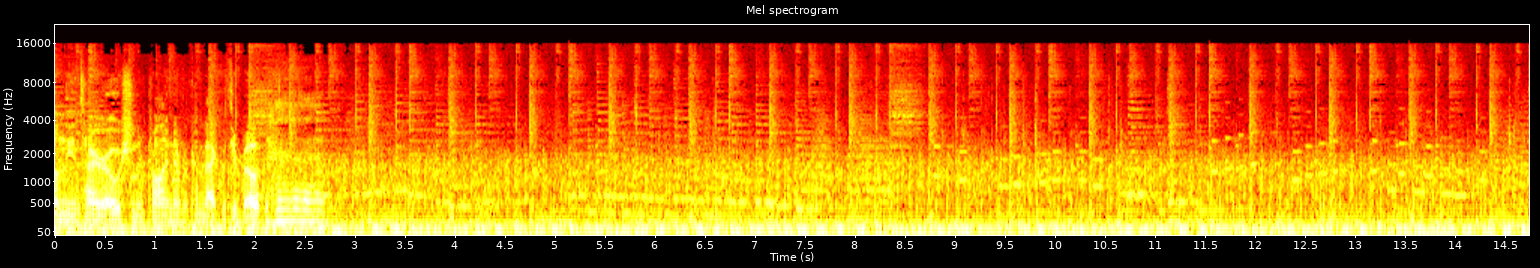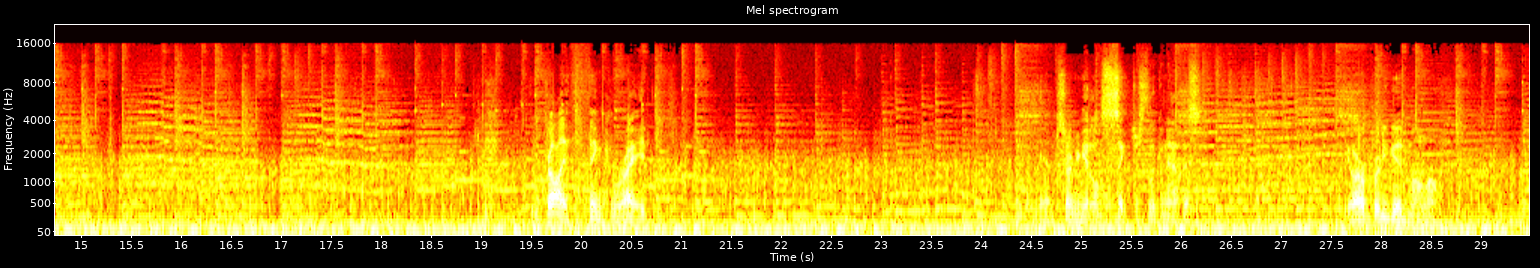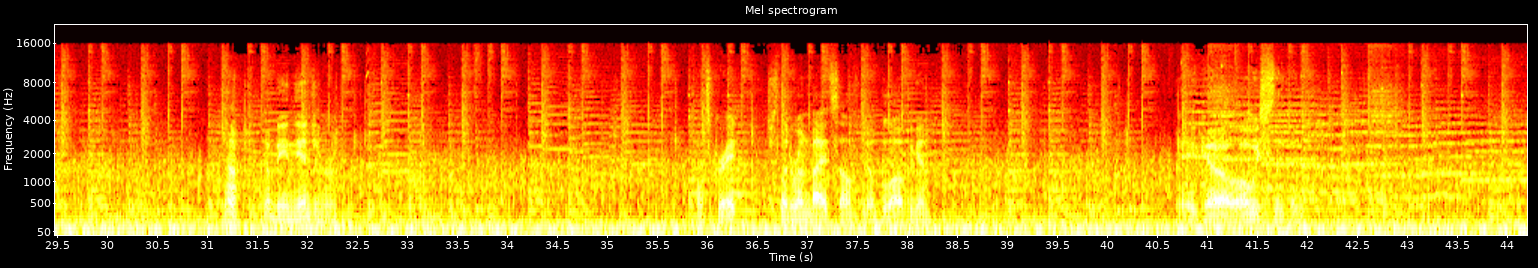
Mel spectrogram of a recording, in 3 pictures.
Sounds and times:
Speech: 0.0 - 2.8, 19.5 - 20.7, 24.6 - 26.2, 27.6 - 28.6, 31.2 - 32.3, 35.9 - 38.2, 40.7 - 42.0
Music: 0.0 - 44.2.

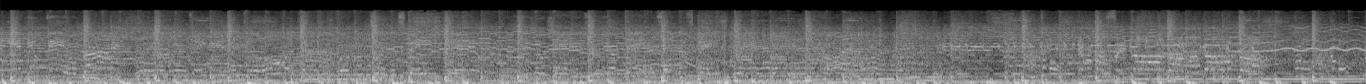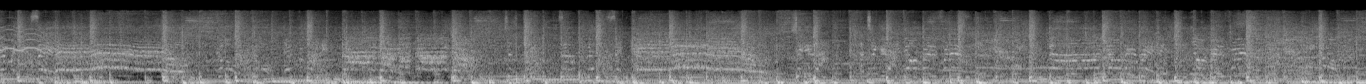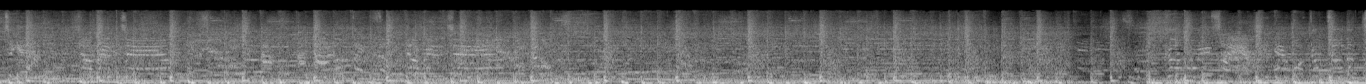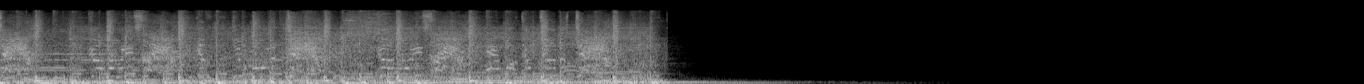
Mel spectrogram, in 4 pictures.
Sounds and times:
Music: 0.0 - 49.2.

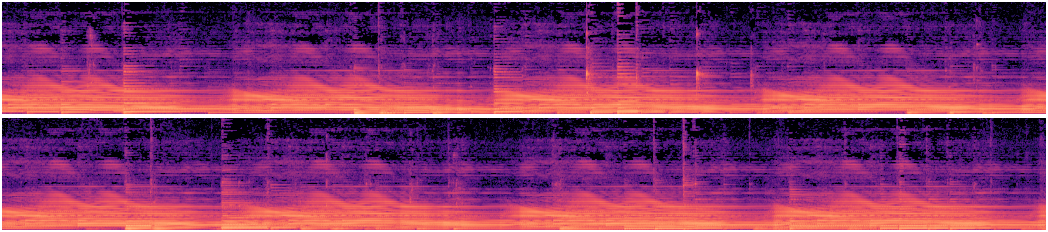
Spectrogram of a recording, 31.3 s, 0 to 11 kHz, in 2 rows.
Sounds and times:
Acoustic guitar: 0.0 - 31.3
Carnatic music: 0.0 - 31.3.

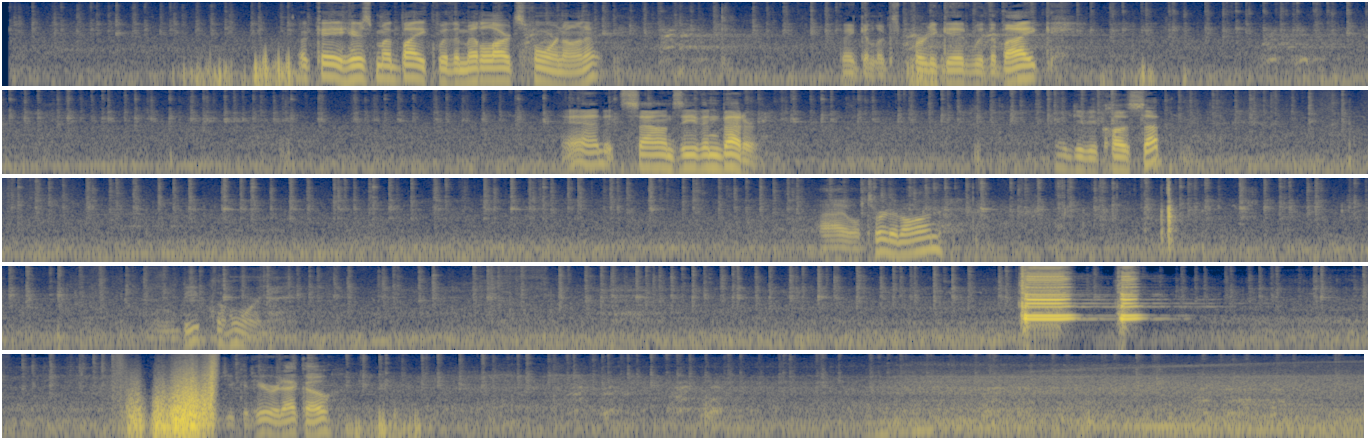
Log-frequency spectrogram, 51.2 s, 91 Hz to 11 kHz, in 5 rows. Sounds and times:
Speech: 2.2 - 4.5, 6.3 - 8.0, 14.4 - 16.0, 18.2 - 19.0, 26.6 - 27.6, 31.9 - 32.9, 42.6 - 43.5, 49.9 - 50.6
Air horn, truck horn: 38.4 - 39.6.

